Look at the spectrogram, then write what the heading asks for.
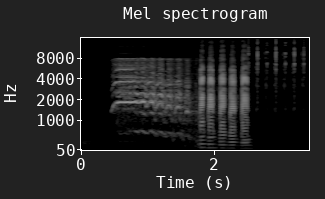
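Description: A horse whinnies loudly, a long wavering high cry that breaks into a rapid series of shuddering pulses fading out at the end.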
